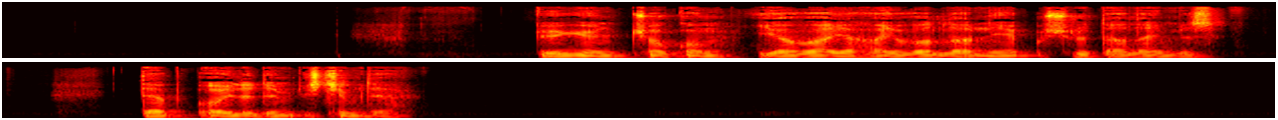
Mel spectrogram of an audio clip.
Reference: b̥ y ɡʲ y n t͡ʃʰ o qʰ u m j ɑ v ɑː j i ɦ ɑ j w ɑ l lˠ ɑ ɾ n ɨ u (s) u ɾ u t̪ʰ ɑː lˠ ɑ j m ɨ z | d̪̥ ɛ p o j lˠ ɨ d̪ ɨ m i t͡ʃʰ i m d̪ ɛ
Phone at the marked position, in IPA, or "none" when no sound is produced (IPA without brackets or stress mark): ʃ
